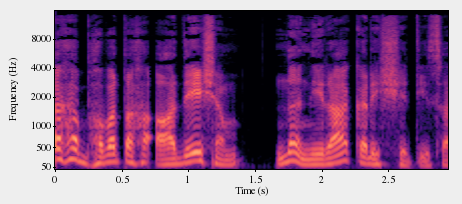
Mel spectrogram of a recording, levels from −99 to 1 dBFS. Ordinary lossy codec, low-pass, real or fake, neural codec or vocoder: MP3, 64 kbps; 14.4 kHz; real; none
